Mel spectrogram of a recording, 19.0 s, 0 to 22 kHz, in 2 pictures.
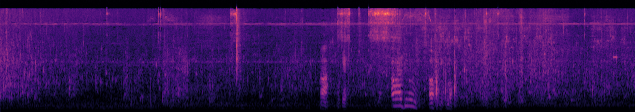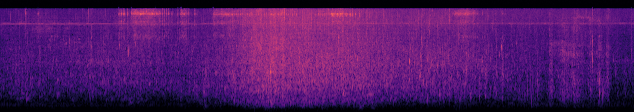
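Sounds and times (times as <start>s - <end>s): waves washing over rocks: 12.0s - 17.8s.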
